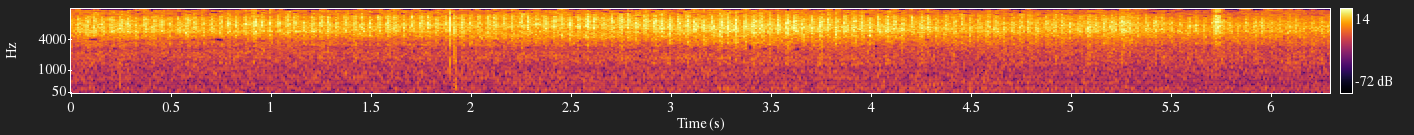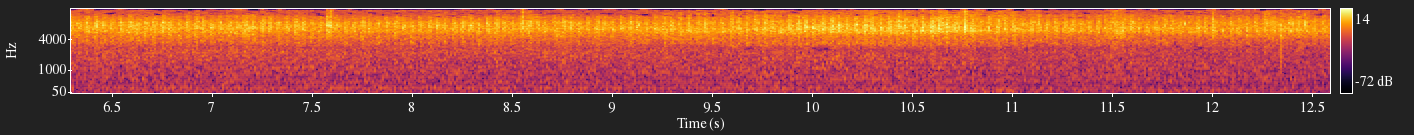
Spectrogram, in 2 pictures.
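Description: A car engine idling steadily, with one small click about two seconds in.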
